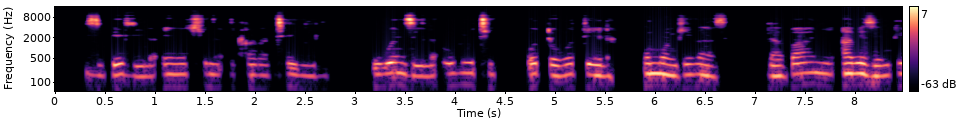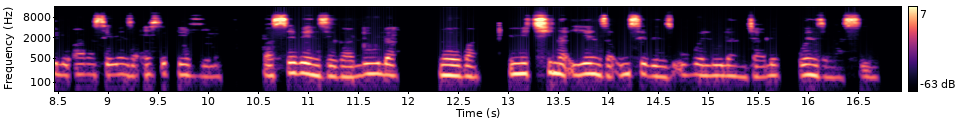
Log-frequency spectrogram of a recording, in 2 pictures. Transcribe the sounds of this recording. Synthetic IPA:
izib̥ʱeɮɛlaʔemit͡ʃʼinaiǃaɣatʰeɣilɛ | uɣwɛnd͡zʱɛlaʔuɣutʰi | ɔd̥ʱɔɣɔtʼɛla | umɔŋɛɣazi | laβaɲɛaβɛzempʼilɔʔaβasɛβɛnd͡zʱaʔesib̥ʱeɮɛla | βasɛβɛnd͡zʱɛɣalula | ŋɔβaimit͡ʃʼinaʔijɛnd͡zʱaum̩sɛβend͡zʱiuβɛluland͡ʒʱalɔɣwɛnd͡zʱɛmasḭːmi

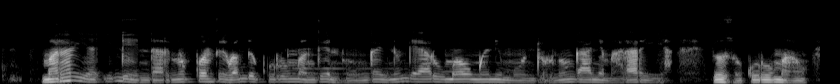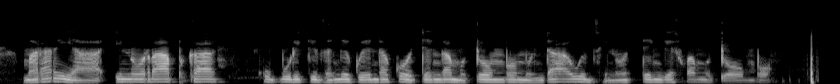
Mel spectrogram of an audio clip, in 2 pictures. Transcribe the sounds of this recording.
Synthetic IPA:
maɾarijaʔiɗe̞ndaɾino̞ponzerwaŋɡe̞kurumaŋɡe̞n̤uŋɡaino̞ŋɡe̞jaɾumawomwenimuntʰuːno̞ŋɡaːne̞m̤aɾarijajo̞ʐo̞kuɾumaːwomaɾaɾijaino̞rapka | kuɓuɾikid͡zaŋɡe̞kue̞ndakote̞ŋɡamuto̞mbo̞mundawid͡zino̞te̞ŋɡe̞swamuto̞ːmbo̞

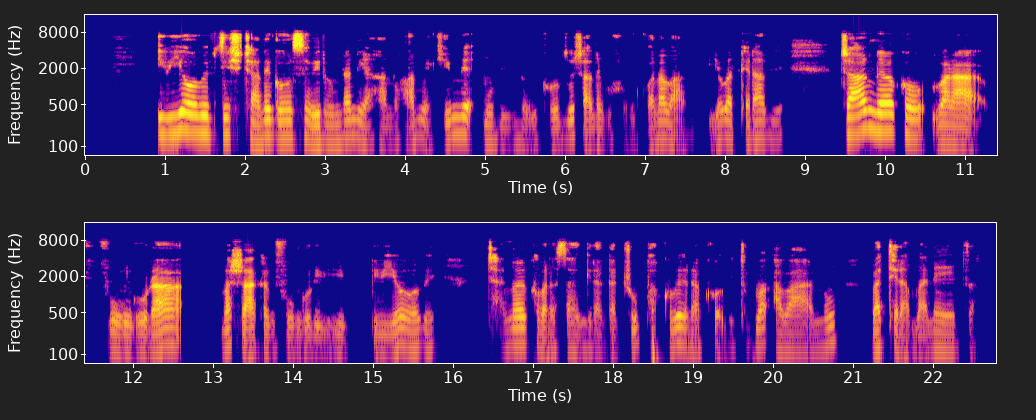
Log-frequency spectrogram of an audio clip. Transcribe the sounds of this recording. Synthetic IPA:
iβijo̞ːβe̞vjiːnʃi̥t͡ʃaːne̞ɡo̞ːse̞βiɾuːndanijahaːn̥huha̰mŋe̞kʰimŋe̞muβiːn̥uβikʰuːnzɡwet͡ʃa̰ːne̞ɡufuːŋɡuɡwa̰naβa̰ːn̥huḭjo̞βatʰe̞ɾamje | t͡ʃaːŋekʰo̞βaɾa̰ | fuːŋɡuɾa | βaʃa̰ːkʰaɡufuːŋɡuɾi | iβijo̞ːβe̞ | t͡ʃaːŋheɾikʰo̞βaɾasaːŋɡiɾa̰ɡat͡ʃupʰakuβe̞ːɾa̰kʰo̞̰βitʰumaʔaβaːn̥hu | βatʰe̞ɾa̰ma̰ne̞ːz̥a

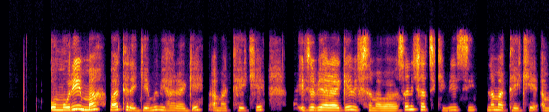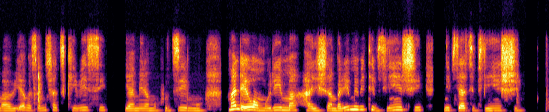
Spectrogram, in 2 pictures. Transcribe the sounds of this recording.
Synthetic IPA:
umuɾimaβate̞ɾeɡejemwiβiɦaɾaɡe̞amatʰekʰeivjo̞βihaɾaɡe̞βifi̥seamaβaβasanit͡ʃat͡si̥kʰiβisinamate̞kʰe̞ʔamaβija̰βasanit͡ʃat͡si̥kʰiβisi | jamiɾamukʰuzimum̥aːndejuwomuɾimahaɾiʃaːmbaɾimwiβitivjiːnʃinivjaːt͡sivjiːnʃi

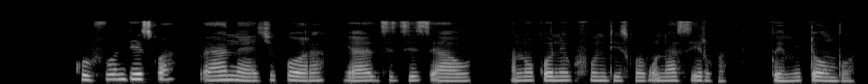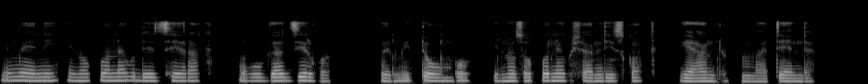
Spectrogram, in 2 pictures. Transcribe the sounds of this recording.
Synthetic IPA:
kufundiswa | kweanajet͡ʃiko̞ɾaŋɡeːd͡zid͡zisḭawo | a̰no̞konaku̥fundiswakṵnasirwa | kwe̞mito̞mbo̞imwe̞niːno̞konakuɗe̞t͡se̞ɾa | mukuɡʱad͡zirwa | kwe̞mḭto̞mbo̞ | ino̞zo̞ko̞naku̥ʃandiswa | ŋɡeantʰumumate̞ːnda

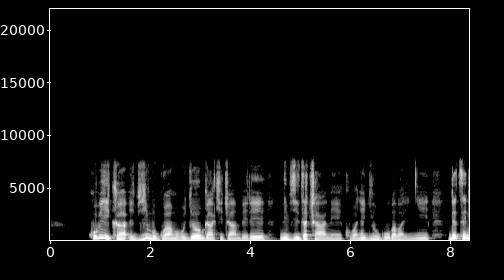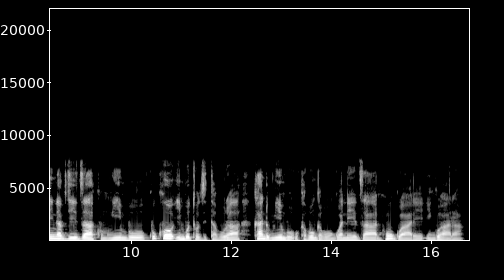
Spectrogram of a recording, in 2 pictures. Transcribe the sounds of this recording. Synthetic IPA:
kʰuβiːkʰaʔivjiːmbuɡwamuβuɾɟo̞bɡaːkʰid͡ʒaːmbe̞ɾe̞ | nivjiːzat͡ʃaːne̞kuβaɲaɡihuɡuβaβaɾiɲɲi | nde̞t͡se̞ninavjiːzakʰumŋiːmbukukʰo̞imbuto̞zitaβuɾakaːndiumŋiːmbuːkʰaβuːŋɡaβuːŋɡwane̞ːzan̥huɡwaːɾe̞iŋɡwaːɾa

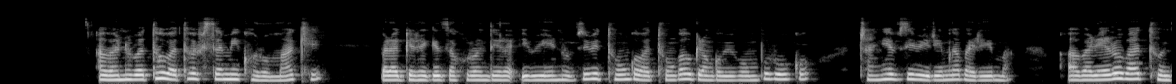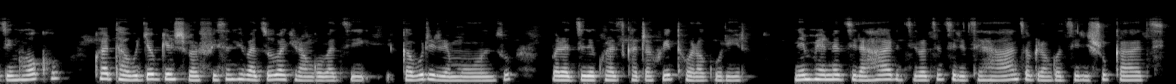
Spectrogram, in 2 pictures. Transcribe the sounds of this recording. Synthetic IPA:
aβaːn̥huβatooβatoβafi̥samikʰo̞ɾo̞makʰe̞ | βaɾaɡe̞ɾaɡe̞zakuɾo̞ːnde̞ɾaʔiβiːn̥huvjiβitʰuːŋɡwaβatʰuːŋɡakuɡiɾaŋɡo̞βiβuːmbuɾuɡo̞ | t͡ʃaːŋ̥he̞vjiβiɾimŋaβaɾemaː | βaɾe̞ːɾo̞βatʰuːnziŋo̞kʰo̞ | kwaːtahuβuɾɟo̞b̚ɡiːnʃiβafise̞n̥iβazoːβakiɾaŋɡo̞βaziɡ̥aβuɾiɾe̞muːnzu | βaɾaziɾekuɾazikad͡ʒakwitʰo̞ɾaɡuɾiɾa | nim̥he̞ne̞ziɾaɦaɾiiβaziziɾit͡se̞ɦaːnzekuɡiɾaŋɡo̞ziɾiʃub̚ɡ̥aːt͡si̥

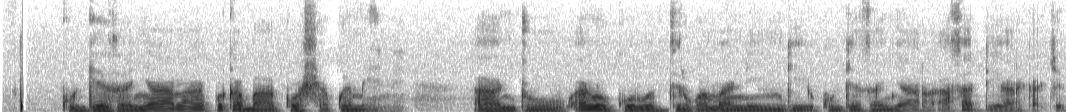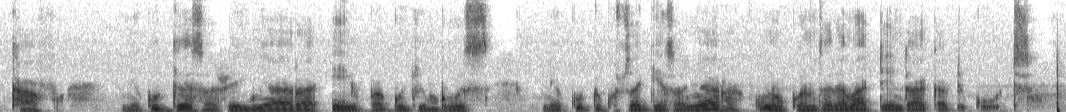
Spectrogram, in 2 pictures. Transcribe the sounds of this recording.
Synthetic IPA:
kuɡʱe̞zaɲaɾakwakaɓakoʃakwemeːne | antʰua̰no̞kurud͡zirwamaniŋɡikuɡʱe̞zaɲaɾaːsatiarka̰t͡ʃikʰafu | ne̞kuɡʱe̞zaʐe̞iɲaɾaeib͡vaket͡ʃimbrusi̥ | ne̞kutiku̥saɡʱe̞zaɲaɾakuno̞ko̞nze̞ɾamate̞ndaːkatikṵːti̥

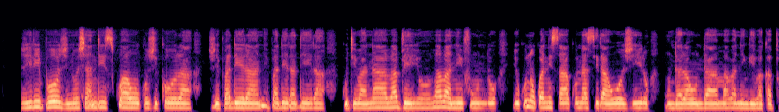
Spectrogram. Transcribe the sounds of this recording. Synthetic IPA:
ʐiɾipo̞ʐino̞ʃandiswawo̞kuʐiko̞ɾa | ʐe̞paɗe̞ɾane̞paɗe̞ɾaɗe̞ɾa | kutiʋanaʋab͡ve̞jo̞ʋaʋane̞fundo̞ | jo̞kuno̞kwanisakunasiɾawo̞ʐiɾo̞ | mundaɾaundamaʋane̞ŋɡe̞ʋakaːb͡va

